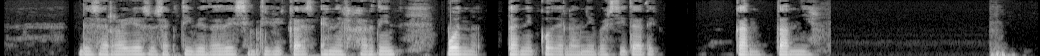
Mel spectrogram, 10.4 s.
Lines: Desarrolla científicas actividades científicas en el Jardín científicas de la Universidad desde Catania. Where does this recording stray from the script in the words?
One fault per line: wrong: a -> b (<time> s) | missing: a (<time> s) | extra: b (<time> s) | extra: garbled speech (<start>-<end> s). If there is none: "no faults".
wrong: científicas -> sus (1.4 s)
wrong: científicas -> botánico (4.5 s)
wrong: desde -> de (6.4 s)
